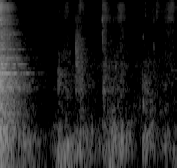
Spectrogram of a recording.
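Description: A sharp knock, then a few soft, irregular taps: a knife and meat being handled on a wooden cutting board.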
